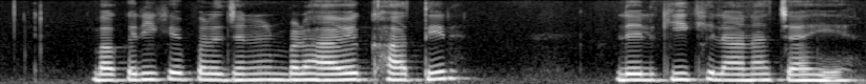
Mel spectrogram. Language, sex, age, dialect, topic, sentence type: Magahi, female, 46-50, Southern, agriculture, question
